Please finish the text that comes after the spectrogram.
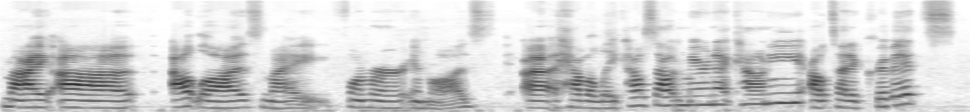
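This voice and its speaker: Bright, gravelly-voiced woman in casual chat. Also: mid-range voice, measured pace, few pauses. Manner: talkative, thinks aloud with fillers. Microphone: video call.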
